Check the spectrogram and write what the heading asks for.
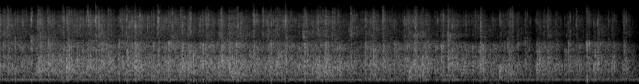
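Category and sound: crowd, audience clapping hands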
